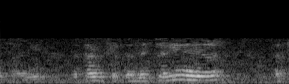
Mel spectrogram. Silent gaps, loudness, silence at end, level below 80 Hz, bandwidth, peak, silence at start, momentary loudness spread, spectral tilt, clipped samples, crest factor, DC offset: none; -26 LUFS; 0 s; -52 dBFS; 3.5 kHz; -10 dBFS; 0 s; 18 LU; -11 dB/octave; under 0.1%; 18 dB; under 0.1%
